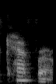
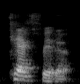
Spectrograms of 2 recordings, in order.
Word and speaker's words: Kefera: saying your name wrong it's Khafre right actually it's Canada but I know this sounds a little bit difficult because reading your name I would say like camera but yeah yeah yeah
